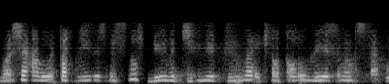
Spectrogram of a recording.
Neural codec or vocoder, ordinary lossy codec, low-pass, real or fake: codec, 44.1 kHz, 0.9 kbps, DAC; none; 7.2 kHz; fake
